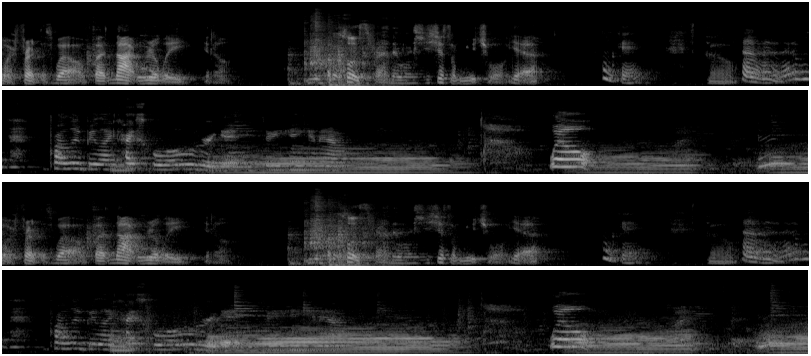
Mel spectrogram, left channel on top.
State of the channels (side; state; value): both; normal; correlation 0.36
